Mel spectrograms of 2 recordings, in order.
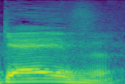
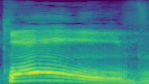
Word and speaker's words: gave: Et c'est pas des gave. Non, they gave. Là aussi, il y a cette diphtongue.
